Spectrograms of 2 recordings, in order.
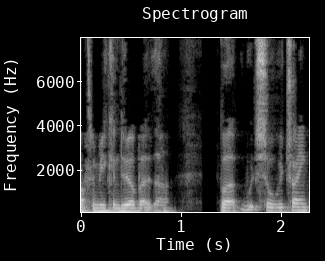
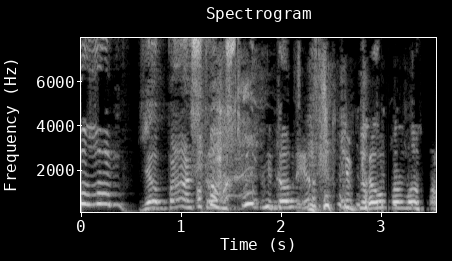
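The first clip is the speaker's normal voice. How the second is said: put-on shouting, pitched higher; 13 semitones higher than usual. Retelling a friend in a costume at a hog roast: imitating someone shouting. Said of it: "he shouts".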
